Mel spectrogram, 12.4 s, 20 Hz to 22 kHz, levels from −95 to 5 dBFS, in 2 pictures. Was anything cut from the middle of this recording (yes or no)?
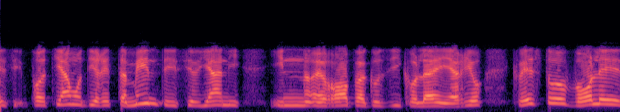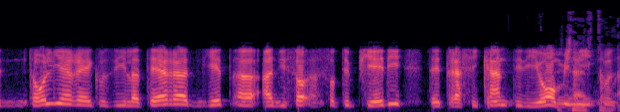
no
